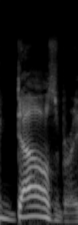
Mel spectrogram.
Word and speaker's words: Daresbury: But just to balance the scales up, Richard, I understand you also mispronounced, which spelt Daresbury, but which should be Daresbury.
